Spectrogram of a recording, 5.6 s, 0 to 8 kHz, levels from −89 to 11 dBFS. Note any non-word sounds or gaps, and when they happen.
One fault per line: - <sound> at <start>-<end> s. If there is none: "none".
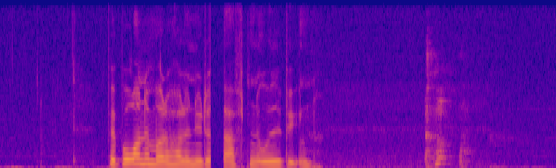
- dropout at 2.1-2.2 s
- cough at 4.2-4.8 s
